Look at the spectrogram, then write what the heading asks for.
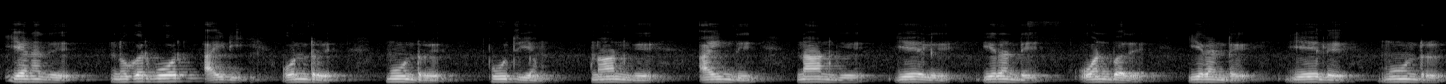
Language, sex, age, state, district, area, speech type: Tamil, male, 18-30, Tamil Nadu, Namakkal, rural, read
